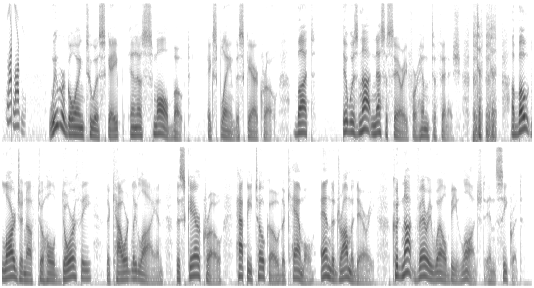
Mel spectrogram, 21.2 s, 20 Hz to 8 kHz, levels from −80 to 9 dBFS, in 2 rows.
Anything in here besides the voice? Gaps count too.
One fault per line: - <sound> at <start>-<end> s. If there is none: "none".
- chirp at 0.1-0.5 s
- laugh at 9.4-9.9 s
